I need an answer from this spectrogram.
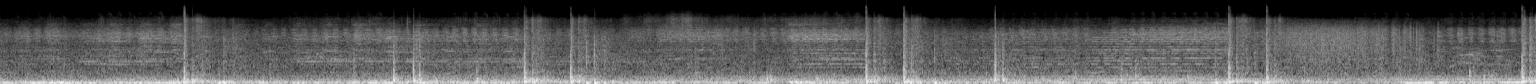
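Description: Fireworks display: about a dozen sharp bangs and booms at uneven intervals over a continuous low rumble from the shells.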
